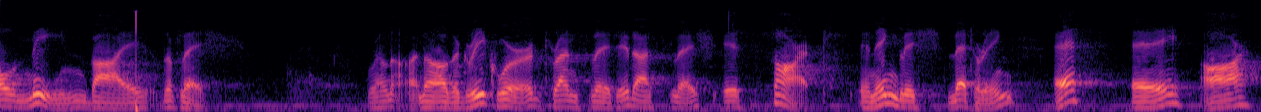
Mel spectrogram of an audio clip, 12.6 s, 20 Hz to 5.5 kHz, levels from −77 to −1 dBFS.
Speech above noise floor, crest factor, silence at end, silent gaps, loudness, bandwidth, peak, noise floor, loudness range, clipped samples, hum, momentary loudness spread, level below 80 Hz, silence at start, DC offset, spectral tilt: 26 dB; 18 dB; 0 s; none; -30 LUFS; 4.5 kHz; -12 dBFS; -55 dBFS; 5 LU; under 0.1%; none; 11 LU; -54 dBFS; 0 s; under 0.1%; -11.5 dB/octave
